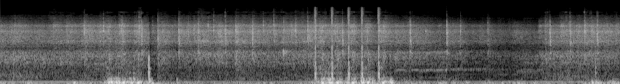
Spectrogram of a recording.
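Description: Airsoft rifle firing a quick string of about six sharp shots about three seconds in, over steady background music with a low hum.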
